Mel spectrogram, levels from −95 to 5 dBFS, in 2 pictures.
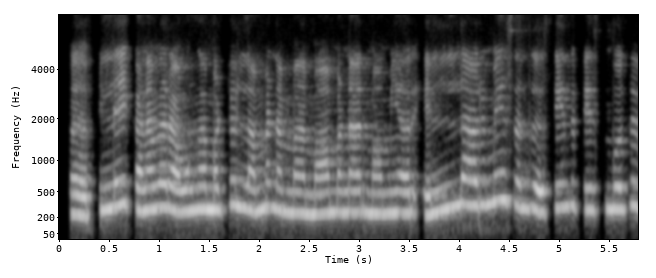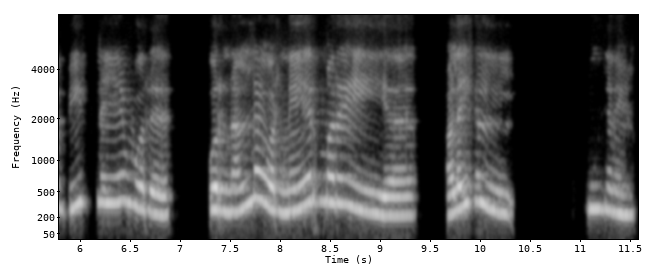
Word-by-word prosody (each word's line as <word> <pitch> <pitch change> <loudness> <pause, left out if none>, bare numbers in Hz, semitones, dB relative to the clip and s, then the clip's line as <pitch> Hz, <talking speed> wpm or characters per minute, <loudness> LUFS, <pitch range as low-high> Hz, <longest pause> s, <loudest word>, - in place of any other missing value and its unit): அ - - +1 0.2
பிள்ளை, 290 +4 +1 0.2
கணவர் 285 +2 +2
அவுங்க 270 +2 +1
மட்டும் 280 +4 -2
இல்லாம, 280 +2 0
நம்ம 250 -2 -1
மாமனார், 255 +1 -2
மாமியார் 245 0 -1 0.2
எல்லாருமே 330 +6 0
சேந்து 290 -4 +1
சேந்து 310 +1 -6
பேசும்போது, 280 +2 -3 0.2
வீட்லயே 360 +1 -1 0.2
ஒரு 250 -4 +1 0.6
ஒரு 275 -1 +7
நல்ல 320 +9 +1 0.2
ஒரு 275 -2 +3
நேர்மறைய 335 -5 +1 0.8
அலைகள். 345 +5 +2 1.0
ம். 285 0 0
தனே 250 -4 -1
285 Hz, 115 wpm, -21 LUFS, 260-330 Hz, 1.0 s, ஒரு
